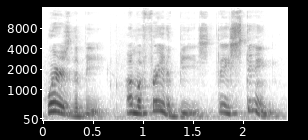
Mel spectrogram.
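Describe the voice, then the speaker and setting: A man's voice: high-pitched, huge pitch swings, normal speed, mellow, slightly rough, voice pushed up, exaggerated voice. A man voicing a naive, eager, childlike moose in a children's storybook, in short earnest exclamations. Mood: alarmed, excited.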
